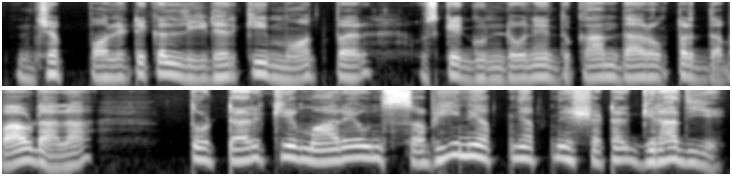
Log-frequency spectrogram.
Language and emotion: Hindi, fearful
